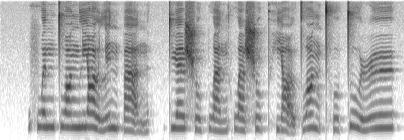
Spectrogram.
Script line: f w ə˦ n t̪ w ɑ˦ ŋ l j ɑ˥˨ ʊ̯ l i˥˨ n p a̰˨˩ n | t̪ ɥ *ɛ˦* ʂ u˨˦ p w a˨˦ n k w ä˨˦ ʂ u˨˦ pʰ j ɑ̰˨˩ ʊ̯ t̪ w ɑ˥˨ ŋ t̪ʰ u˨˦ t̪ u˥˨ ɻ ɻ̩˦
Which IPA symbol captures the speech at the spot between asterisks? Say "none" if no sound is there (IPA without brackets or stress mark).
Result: ɛ˦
